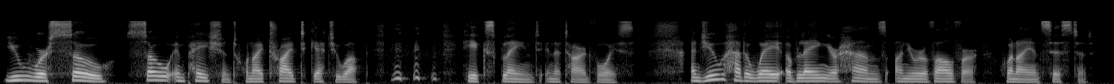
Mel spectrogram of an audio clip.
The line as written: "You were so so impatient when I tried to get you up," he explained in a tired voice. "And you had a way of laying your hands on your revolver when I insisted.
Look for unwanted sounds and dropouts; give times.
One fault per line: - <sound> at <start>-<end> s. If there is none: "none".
- laugh at 3.9-4.4 s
